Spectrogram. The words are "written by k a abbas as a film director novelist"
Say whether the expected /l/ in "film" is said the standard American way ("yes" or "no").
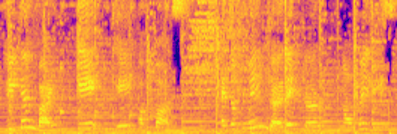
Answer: no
